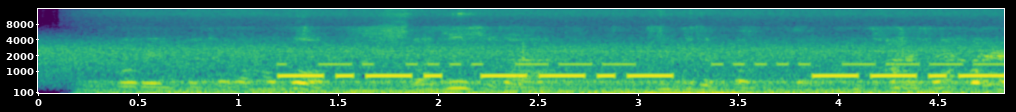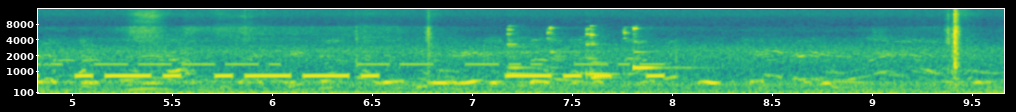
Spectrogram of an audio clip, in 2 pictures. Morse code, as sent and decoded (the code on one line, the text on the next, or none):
-.-. --.- / --.- .-. .--. / -.. .
CQ QRP DE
